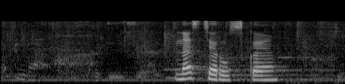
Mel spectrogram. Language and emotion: Russian, neutral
